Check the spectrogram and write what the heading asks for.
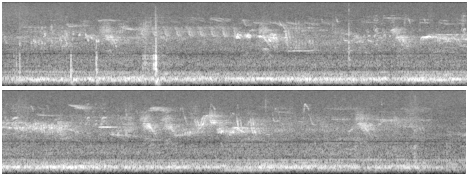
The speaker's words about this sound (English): A lot of birds. A lot of bird activity today.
